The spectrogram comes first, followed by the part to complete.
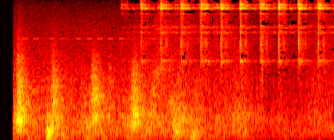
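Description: Jingle bells shaken in a steady rhythm, about four shakes a second, starting about one and a half seconds in. Before them, a few short voice-like sounds.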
